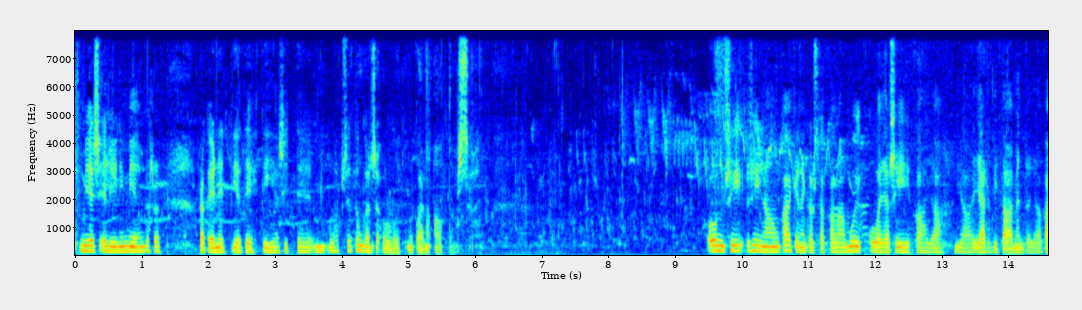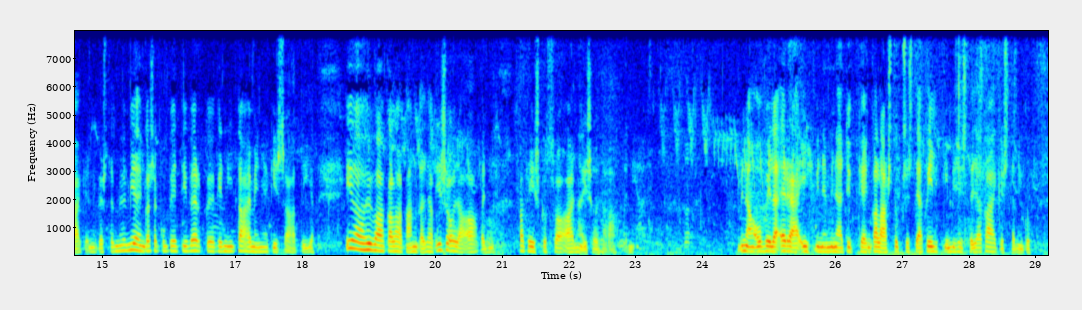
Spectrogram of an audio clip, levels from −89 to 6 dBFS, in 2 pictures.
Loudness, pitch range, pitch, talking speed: -23 LUFS, 150-175 Hz, 160 Hz, 130 wpm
